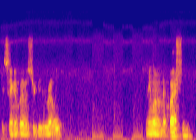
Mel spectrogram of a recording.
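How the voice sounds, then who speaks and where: Deep-voiced man chairing a video meeting. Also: a little mellow, breathy edge, muffled recording. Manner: brisk procedural, with filler-laden explanations. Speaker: town supervisor chairing the board. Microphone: video call.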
